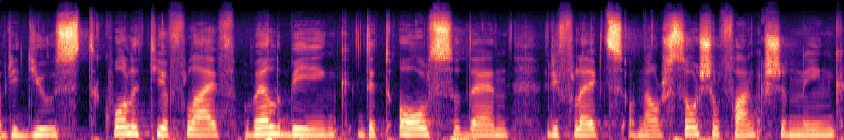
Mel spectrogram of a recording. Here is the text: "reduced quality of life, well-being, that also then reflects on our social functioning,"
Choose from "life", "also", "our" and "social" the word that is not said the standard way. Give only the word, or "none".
none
